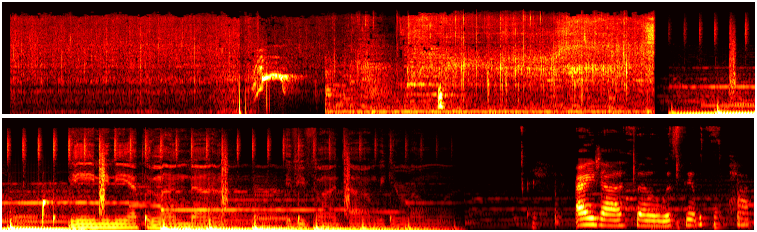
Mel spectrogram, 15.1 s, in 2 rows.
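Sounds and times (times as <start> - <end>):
food sizzling in a frying pan: 0.1 - 6.6.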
